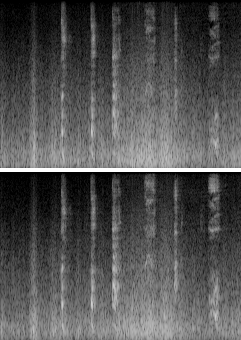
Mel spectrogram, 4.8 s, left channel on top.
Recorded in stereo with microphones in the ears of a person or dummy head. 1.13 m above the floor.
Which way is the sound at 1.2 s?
10° right (ahead or behind).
